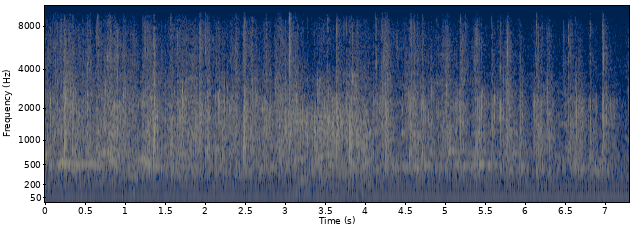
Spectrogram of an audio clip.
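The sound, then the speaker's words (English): A church audience claps their hands in praise to the Lord in sustained, dense applause that stays fairly steady in loudness for several seconds, with a faint murmur of voices mixed into the clapping. “Come on, let's clap our hands to the Lord and give Him praise.”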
